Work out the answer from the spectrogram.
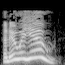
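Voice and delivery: challenging. Acted. Ryan challenges the new girl, high and loud. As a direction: throw the question at her loudly.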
